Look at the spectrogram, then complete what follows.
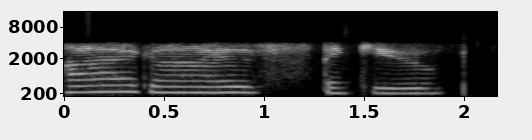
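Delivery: downcast, sad, bummed-sounding voice. A caller greets the show hosts after being welcomed, sounding bummed. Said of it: "she sounds so bummed".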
